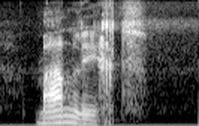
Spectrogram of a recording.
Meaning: moonlight
- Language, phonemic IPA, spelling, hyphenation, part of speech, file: Dutch, /ˈmanlɪxt/, maanlicht, maan‧licht, noun, Nl-maanlicht.ogg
